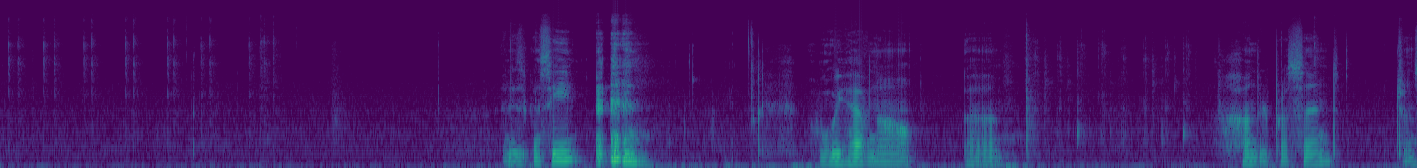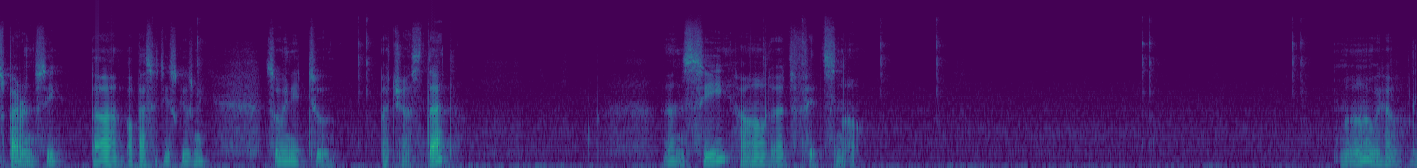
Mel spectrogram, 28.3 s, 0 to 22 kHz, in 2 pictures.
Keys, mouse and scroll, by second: 0.1 click, 0.4 click, 0.8 click, 1.2 click, 1.7 click, 2.0 click, 2.5 click, 13.1-14.2 drag, 15.7 click, 17.7 click, 21.8 click, 23.0-24.0 drag, 25.6 click, 27.1 click.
